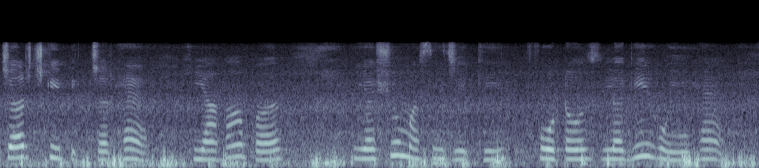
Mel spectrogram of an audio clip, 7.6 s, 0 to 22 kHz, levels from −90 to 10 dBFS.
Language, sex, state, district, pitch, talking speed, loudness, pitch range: Hindi, female, Punjab, Fazilka, 225 Hz, 110 wpm, -19 LUFS, 215-255 Hz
